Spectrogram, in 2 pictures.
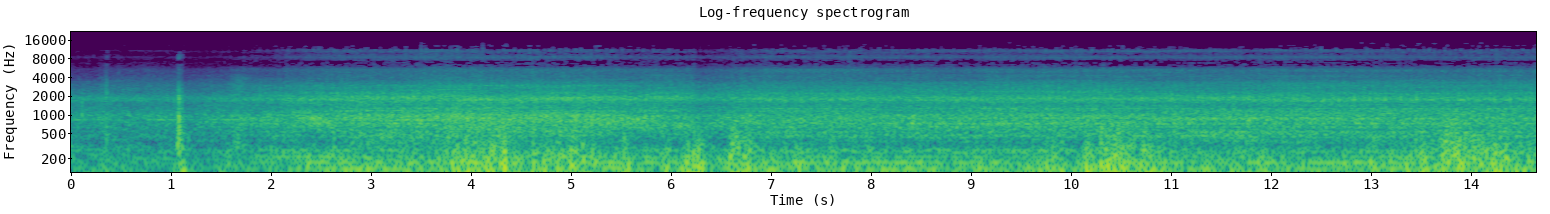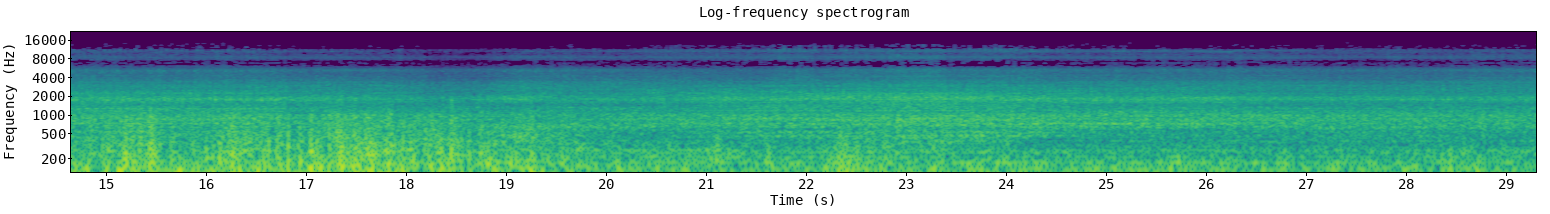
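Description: A 3.6-litre Pentastar V6 engine idling with the hood open, run after a thermostat replacement to circulate and check the coolant. Wind gusts buffet the microphone, and there is a single knock about a second in.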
